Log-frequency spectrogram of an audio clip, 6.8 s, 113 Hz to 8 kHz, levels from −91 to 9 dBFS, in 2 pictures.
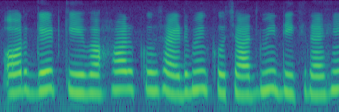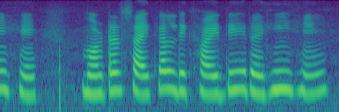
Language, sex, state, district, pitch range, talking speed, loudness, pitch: Hindi, female, Chandigarh, Chandigarh, 230-265 Hz, 140 wpm, -18 LUFS, 245 Hz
